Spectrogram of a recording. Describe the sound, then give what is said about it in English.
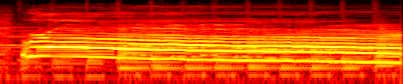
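A human voice imitates a lion's roar: one loud, sustained, howl-like cry that starts abruptly and holds a steady pitch for several seconds. “And then this time, on the count of three, I want to hear your most powerful lion's roar.”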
